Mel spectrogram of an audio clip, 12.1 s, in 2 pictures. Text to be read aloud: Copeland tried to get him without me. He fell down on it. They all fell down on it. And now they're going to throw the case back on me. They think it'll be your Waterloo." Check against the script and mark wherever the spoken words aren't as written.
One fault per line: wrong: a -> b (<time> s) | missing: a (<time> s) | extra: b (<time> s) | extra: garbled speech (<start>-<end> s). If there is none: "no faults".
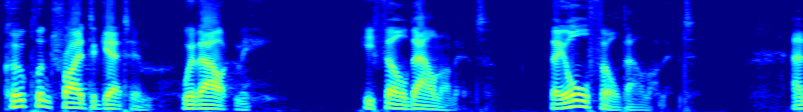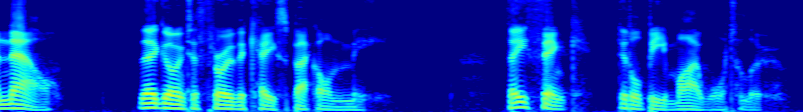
wrong: your -> my (11.0 s)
